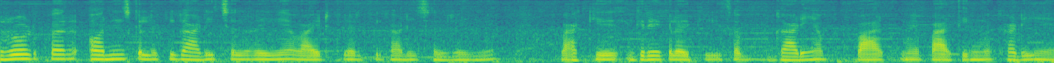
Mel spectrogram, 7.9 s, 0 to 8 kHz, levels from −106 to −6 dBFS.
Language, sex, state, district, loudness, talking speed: Hindi, female, Punjab, Pathankot, -19 LUFS, 210 wpm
